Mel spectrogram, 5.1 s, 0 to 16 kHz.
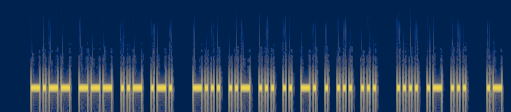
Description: Morse code, heard as a keyed tone, about 40 wpm, 700 Hz. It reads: YOUR BUSINESS HAS A
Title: Sentences from Top 1200 Words 40wpm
